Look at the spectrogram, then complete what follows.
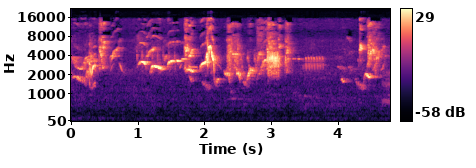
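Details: Asian pied starling, played as a training song for captive birds to imitate: a varied jumble of squeaky whistles, harsh chattering notes and short buzzy bursts, broken by brief pauses, over faint background hiss.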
